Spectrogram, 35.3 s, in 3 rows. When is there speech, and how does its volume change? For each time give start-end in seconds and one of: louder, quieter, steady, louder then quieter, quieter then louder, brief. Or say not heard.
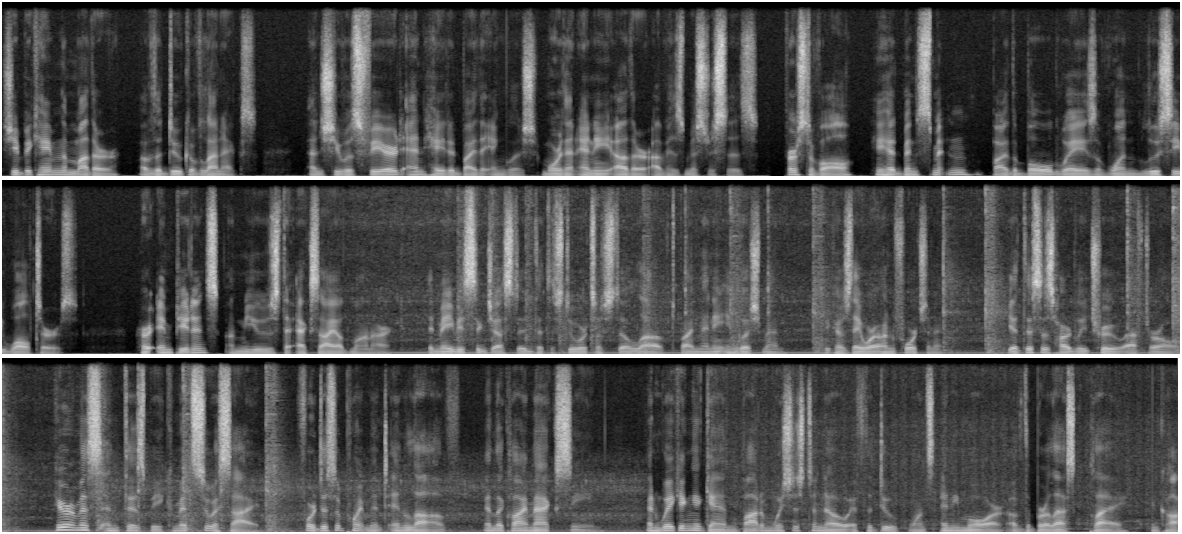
0.0-35.2 steady.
